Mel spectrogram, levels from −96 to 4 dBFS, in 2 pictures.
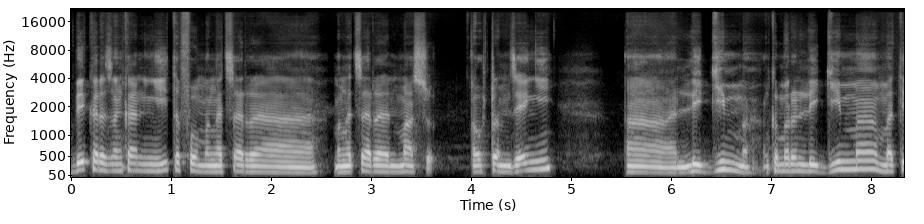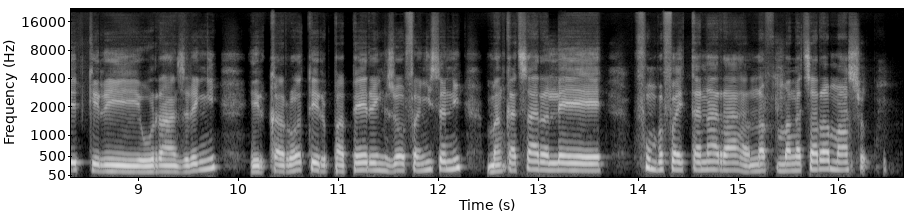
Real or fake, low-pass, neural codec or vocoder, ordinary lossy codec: fake; none; codec, 44.1 kHz, 7.8 kbps, DAC; none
